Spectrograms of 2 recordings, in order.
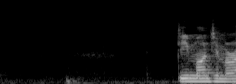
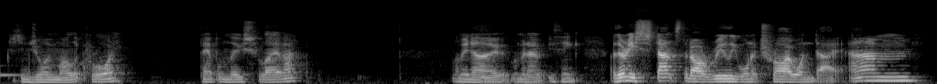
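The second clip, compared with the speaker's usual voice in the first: amateur attempt at an Australian accent. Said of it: "Somebody asked for an Australian accent".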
